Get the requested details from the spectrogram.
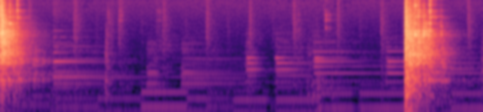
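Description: Two heavy, loud thunks of a cleaver banging down through a hard kabocha squash, one at the start and one near the end, with soft melodic music playing between them.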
